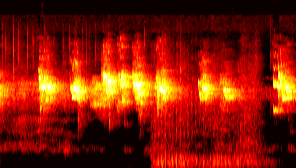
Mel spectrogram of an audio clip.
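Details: Contented budgie giving quick, twittering chirps in uneven bursts, each note short and bright with little slurred twists, over a low rumble of background noise through the second half.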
